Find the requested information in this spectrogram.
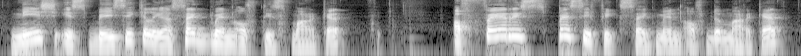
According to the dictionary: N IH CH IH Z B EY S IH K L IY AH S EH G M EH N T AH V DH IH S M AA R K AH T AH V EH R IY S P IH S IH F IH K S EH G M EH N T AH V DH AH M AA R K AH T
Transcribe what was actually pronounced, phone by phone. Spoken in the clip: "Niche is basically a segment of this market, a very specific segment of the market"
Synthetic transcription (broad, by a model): N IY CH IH S B EY S IH K L IY AH S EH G M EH N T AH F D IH S M AA R K AH T AH F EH R IY S P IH S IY F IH K S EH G M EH N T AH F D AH M AA R K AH T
